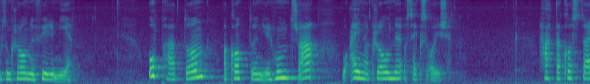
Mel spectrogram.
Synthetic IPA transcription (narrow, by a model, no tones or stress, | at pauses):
usən̩kʰɾoːnəfiːɾəmḭə̰ | ʊphat̪ɔnakʰɔn̥t̪ʊɪnḭːɾɦʊnd̪ɾao̰ːʔaɪnakʰɾownəʔoːsɛksɔ̰ʏɾə̥ | hat̪akʰɔst̪a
